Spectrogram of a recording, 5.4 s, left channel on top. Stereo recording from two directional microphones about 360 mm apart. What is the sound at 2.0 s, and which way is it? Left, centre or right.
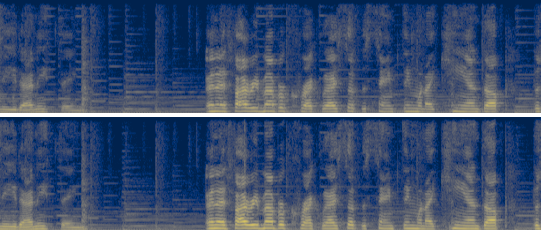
A woman's voice, right.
